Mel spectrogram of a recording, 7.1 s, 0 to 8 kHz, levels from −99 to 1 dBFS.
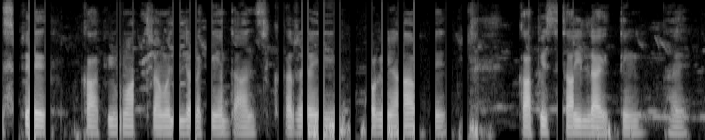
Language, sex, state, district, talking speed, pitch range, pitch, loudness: Hindi, male, Uttar Pradesh, Hamirpur, 135 wpm, 100-110 Hz, 105 Hz, -31 LUFS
